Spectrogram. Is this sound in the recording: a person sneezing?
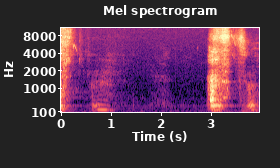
yes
